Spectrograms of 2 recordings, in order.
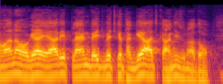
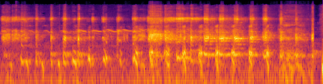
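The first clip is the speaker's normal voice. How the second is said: long laugh; 14 semitones higher, 3 dB quieter than usual. Real, not acted. Laughs at his own punchline.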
